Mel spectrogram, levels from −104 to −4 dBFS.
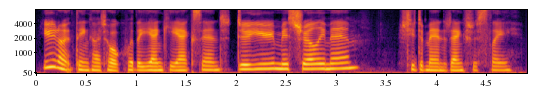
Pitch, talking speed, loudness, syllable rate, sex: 205 Hz, 210 wpm, -19 LUFS, 5.7 syllables/s, female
